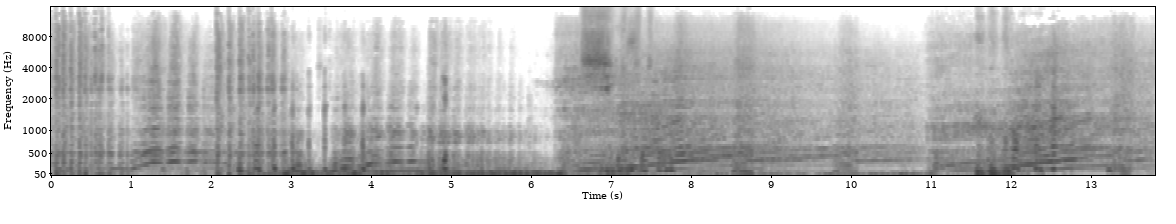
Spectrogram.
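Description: An 850-horsepower turbocharged race car engine revs and accelerates hard, rising pitch sweeps repeating through several gear changes, loud and continuous with a whooshing turbo whine, no talking.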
